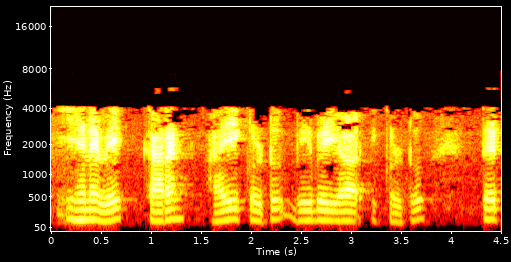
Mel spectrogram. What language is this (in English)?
Tamil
